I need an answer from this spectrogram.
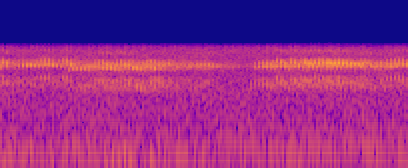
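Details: Frog chorus on a summer evening before rain, fireflies flashing and distant thunder: continuous buzzy pulsed trilling that dips in the middle, then rises again more loudly.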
